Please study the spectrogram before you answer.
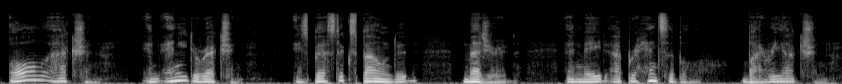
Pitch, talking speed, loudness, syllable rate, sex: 125 Hz, 100 wpm, -18 LUFS, 4.4 syllables/s, male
